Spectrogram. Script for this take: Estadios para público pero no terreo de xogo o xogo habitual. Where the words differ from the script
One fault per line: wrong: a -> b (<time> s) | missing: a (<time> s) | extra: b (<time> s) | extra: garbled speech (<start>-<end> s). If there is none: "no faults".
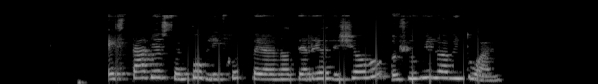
wrong: para -> sen (1.7 s)
wrong: xogo -> xúbilo (4.0 s)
